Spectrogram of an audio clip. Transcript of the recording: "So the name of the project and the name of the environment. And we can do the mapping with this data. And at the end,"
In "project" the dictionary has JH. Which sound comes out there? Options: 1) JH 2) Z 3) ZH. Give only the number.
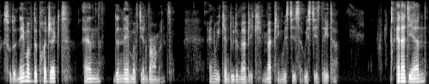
1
